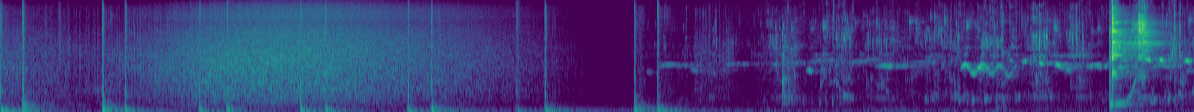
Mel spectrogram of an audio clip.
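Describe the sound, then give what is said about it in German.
A coin is thrown into the water of Wurmsprung, a wishing well: a rushing splash with sharp ticking impacts, then scattered echoing drips and plinks ringing out, ending in one bright clink. No one speaks. “Und er warf die Münze in Wurmsprung.”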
